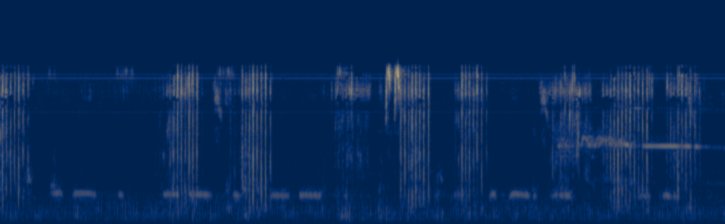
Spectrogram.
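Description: A European goldfinch bathing in shallow water, fluttering its wings and splashing in short rapid bursts of about a quarter to half a second, repeated around nine times.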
